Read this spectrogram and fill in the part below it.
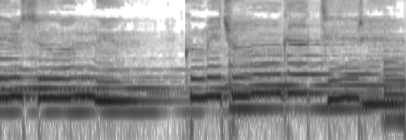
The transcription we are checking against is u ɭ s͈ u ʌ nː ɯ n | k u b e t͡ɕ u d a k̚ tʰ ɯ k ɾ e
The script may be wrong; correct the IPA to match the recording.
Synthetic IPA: ɯ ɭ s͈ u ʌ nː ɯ n | k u m e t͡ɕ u ɡ a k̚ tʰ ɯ ɾ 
